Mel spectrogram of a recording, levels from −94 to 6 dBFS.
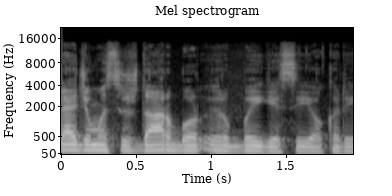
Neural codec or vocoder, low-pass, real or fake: none; 14.4 kHz; real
